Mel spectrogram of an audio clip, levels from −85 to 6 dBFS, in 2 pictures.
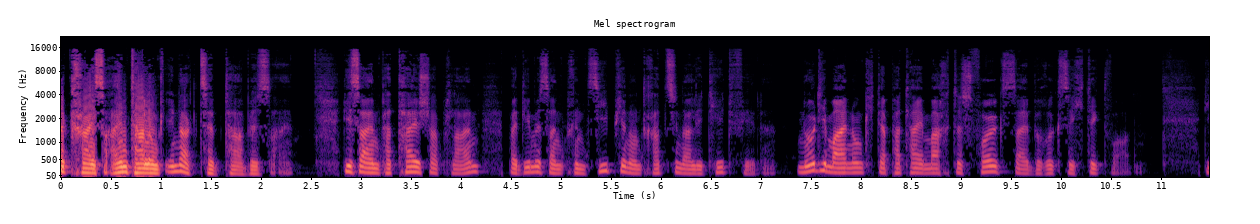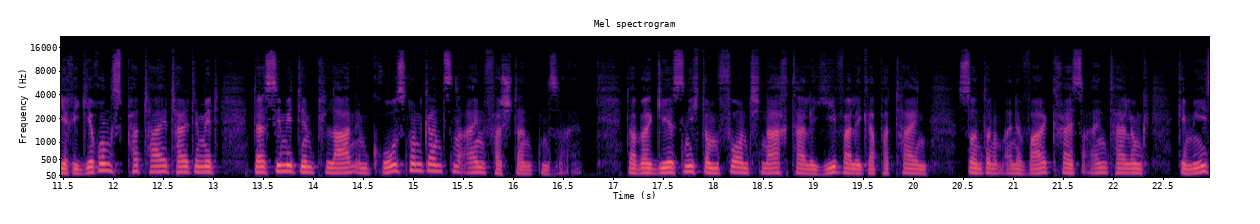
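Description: Microphone overload runs from the start of this speech clip to 0.95 s. The loudest syllables have a harsh, crackling edge because their peaks are pushed about 11 dB past the converter's limit, with roughly 15 percent of samples flattened at that limit. That points to the input gain likely being set too high for the converter. Microphone volume stepped down then occurs twice, at 1.02 s and 3.6 s. Voice and background together drop abruptly by about 8 dB and then about 5 dB. The first step follows directly after the distorted opening, which is consistent with the call software likely reacting to the clipping by lowering the device's input volume in discrete steps.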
